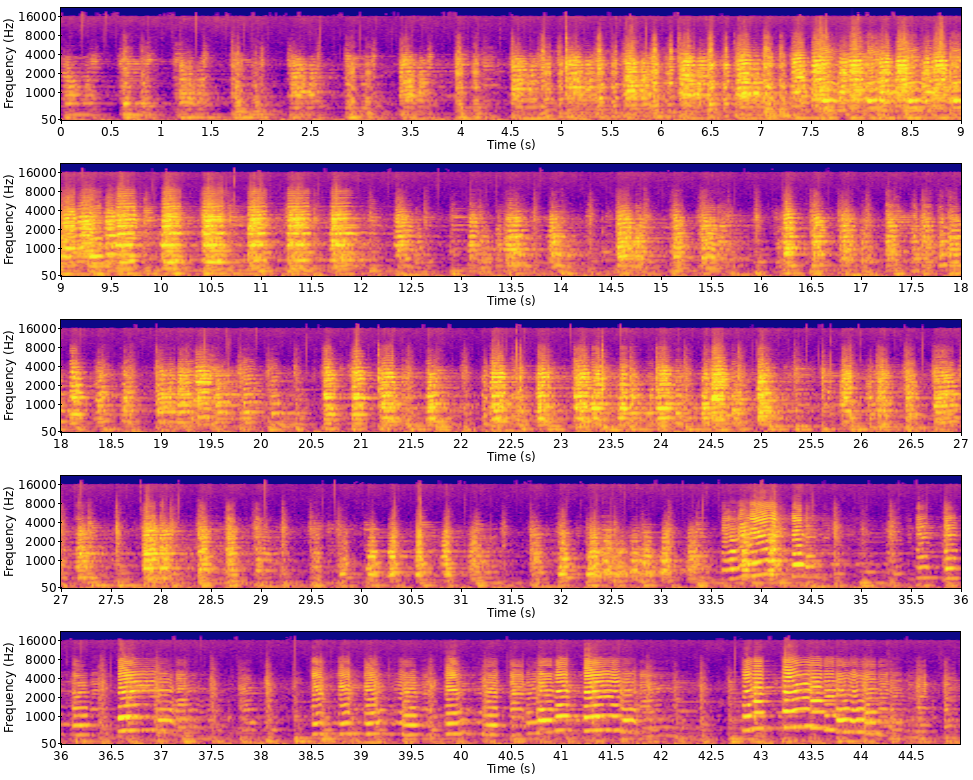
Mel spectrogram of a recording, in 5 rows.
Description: アルトサックス奏者兼バンドリーダー
Jazz, Big Band, Swing　USA　12inchレコード　33rpm　Mono/Stereo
